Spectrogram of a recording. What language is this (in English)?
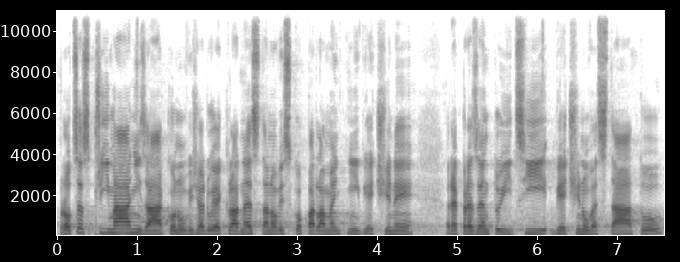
Czech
